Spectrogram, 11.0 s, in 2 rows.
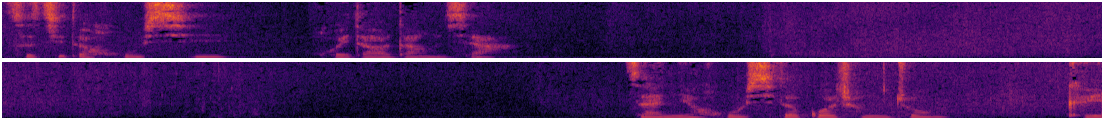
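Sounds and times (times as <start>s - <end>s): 
ocean waves washing onto the shore: 0.0s - 10.9s
speech: 0.1s - 2.6s, 8.7s - 10.9s
faint low rumble: 2.6s - 4.8s.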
